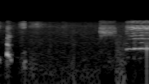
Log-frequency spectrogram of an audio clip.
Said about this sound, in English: Sorry, my goat was in the background. She's losing her mind.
